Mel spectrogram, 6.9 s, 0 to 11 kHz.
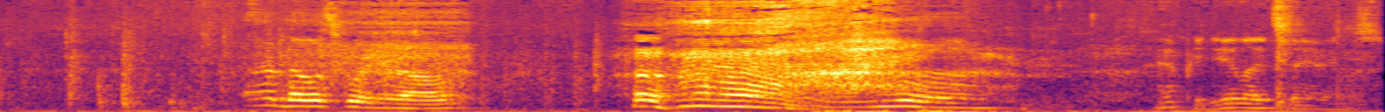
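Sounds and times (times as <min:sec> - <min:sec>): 
speech: 0:01.3 - 0:02.5, 0:03.2 - 0:05.0, 0:05.8 - 0:06.9
person yawning: 0:03.1 - 0:05.3.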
